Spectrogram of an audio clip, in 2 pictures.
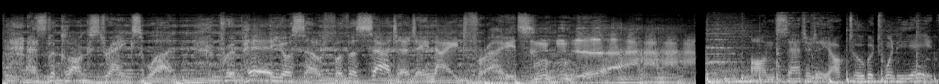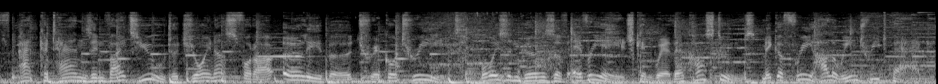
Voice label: Scarey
